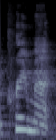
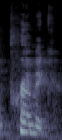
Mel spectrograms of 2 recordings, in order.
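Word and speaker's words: Premack: But I think this is pronounced the Primic Principle. Maybe it's the Primic Principle, but it is spelled P-R-E-M-A-C-K. All right, I'm going to say Primic.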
